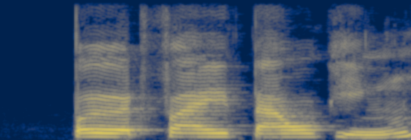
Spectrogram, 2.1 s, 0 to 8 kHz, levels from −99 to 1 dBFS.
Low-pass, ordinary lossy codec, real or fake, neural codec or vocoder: none; none; real; none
